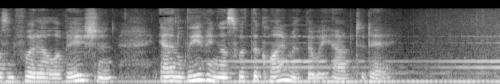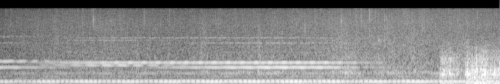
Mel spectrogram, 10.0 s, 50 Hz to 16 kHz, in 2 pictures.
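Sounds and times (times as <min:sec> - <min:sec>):
speech: 0:00.0 - 0:04.1
steady rain in a summer thunderstorm: 0:04.2 - 0:10.0
thunder crack in a summer thunderstorm: 0:09.4 - 0:10.0.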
